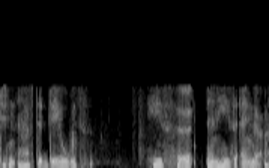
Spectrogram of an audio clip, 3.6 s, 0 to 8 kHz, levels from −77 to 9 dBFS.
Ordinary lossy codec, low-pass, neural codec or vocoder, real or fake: AAC, 16 kbps; 7.2 kHz; none; real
